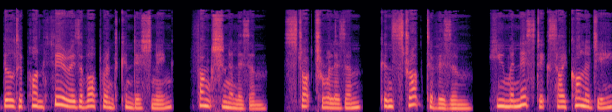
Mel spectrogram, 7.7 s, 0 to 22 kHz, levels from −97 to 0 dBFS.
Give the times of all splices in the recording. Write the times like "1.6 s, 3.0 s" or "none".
1.0 s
